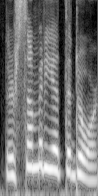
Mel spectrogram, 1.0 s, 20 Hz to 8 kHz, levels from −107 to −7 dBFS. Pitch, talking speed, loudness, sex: 265 Hz, 305 wpm, -14 LUFS, female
